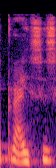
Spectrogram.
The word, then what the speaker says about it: crises: Correct plural of क्राइसिस, और क्राइसिस का होता है, इसको भी हम प्रोनाउंस क्राइसिस ही करते हैं बट इसके स्पेलिंग होते हैं CRISES। आई की जगह ई आ जाता है तो साउंड ये क्राइसिस ही करता है, लेकिन इसका जो फॉर्म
